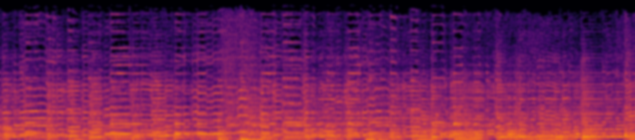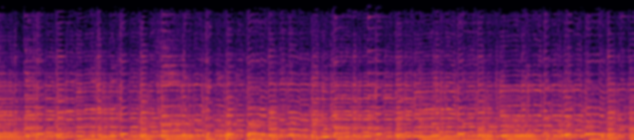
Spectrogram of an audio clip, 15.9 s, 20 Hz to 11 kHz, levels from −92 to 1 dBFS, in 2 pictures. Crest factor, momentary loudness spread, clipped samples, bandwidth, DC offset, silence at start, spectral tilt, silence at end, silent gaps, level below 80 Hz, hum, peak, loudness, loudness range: 14 dB; 3 LU; under 0.1%; 10.5 kHz; under 0.1%; 0 s; -5 dB/octave; 0 s; none; -38 dBFS; none; -8 dBFS; -23 LUFS; 1 LU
